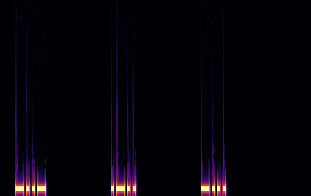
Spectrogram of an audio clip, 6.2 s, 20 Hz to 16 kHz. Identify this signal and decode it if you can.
Morse code, heard as a keyed tone, about 22 wpm, spaced as for 6 wpm, 700 Hz. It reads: XLB
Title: USA Call Signs - 5 Characters - 8x Character Spacing - 22wpm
